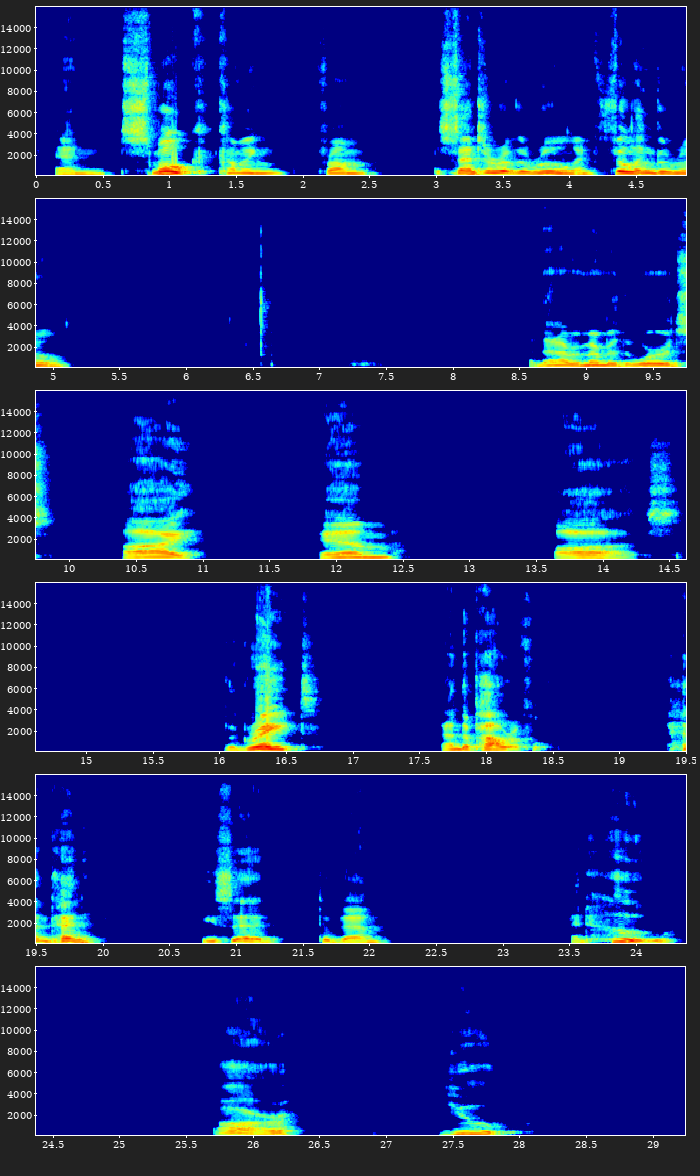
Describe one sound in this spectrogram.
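An elderly man talks calmly and with feeling into a microphone, with pauses.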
